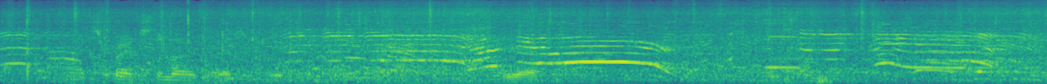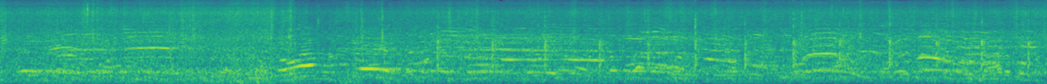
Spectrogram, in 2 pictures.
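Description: Swimmers splash steadily through the water.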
